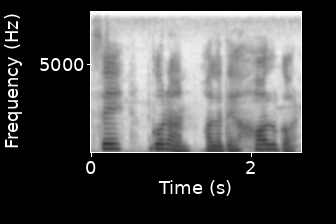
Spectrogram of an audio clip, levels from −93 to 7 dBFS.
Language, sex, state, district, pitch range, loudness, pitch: Chakma, female, Tripura, Unakoti, 225-275 Hz, -15 LUFS, 260 Hz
